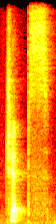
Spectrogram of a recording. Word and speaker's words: chips: Ce n'est pas i, c'est e. E. Pas i, e. Chips.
